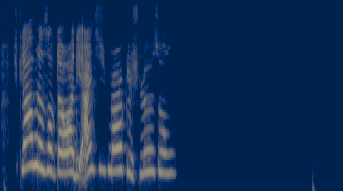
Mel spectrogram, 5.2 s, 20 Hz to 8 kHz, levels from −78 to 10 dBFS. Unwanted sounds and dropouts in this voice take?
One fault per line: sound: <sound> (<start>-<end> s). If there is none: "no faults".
no faults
